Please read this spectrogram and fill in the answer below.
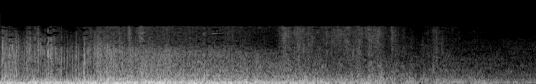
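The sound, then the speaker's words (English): A thermonuclear blast destroys the spaceship Fool's Gold in a science-fiction drama. It is a massive, deep roaring rumble that starts loud and slowly dies away over about five seconds, with no voices. “the thermonuclear blast not only obliterated the Fool's Gold, but it also sufficiently altered the trajectory of 2046 Bar”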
